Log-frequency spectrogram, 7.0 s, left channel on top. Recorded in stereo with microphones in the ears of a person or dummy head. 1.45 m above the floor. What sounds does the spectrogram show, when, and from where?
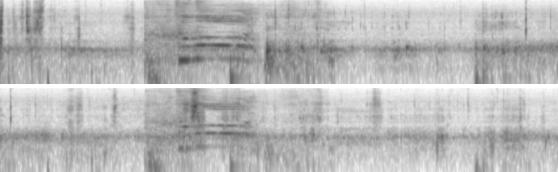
1.8 s a shout: 90° left, 9.5 m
